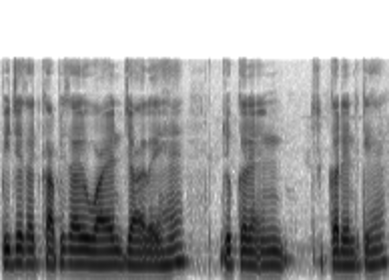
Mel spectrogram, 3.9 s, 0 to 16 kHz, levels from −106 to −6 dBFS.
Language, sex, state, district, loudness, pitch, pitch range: Hindi, male, Bihar, Saharsa, -17 LUFS, 145 Hz, 140-155 Hz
